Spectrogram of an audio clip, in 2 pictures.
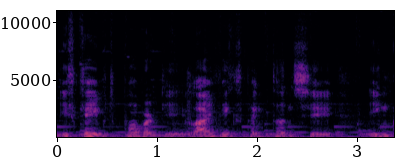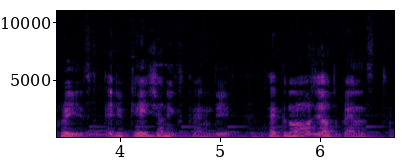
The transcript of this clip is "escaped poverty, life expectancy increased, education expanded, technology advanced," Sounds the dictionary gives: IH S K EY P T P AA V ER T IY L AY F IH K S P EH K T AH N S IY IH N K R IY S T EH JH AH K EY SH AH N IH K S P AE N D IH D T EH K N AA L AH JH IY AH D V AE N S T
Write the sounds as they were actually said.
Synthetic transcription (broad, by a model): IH S K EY P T P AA P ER T IY L AY F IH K S P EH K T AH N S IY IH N K R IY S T EH JH AH K EY SH AH N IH K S P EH N D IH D T EH K N AA L AH JH IY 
